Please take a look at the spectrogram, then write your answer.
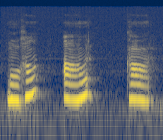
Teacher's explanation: всегда в сочетании этих звуков ударение падает на первый звук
